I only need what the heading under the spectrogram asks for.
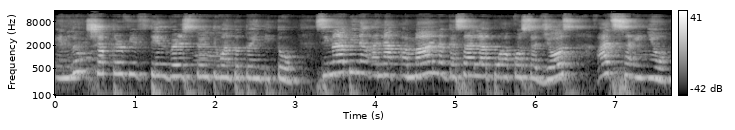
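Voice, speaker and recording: A high-pitched woman at a moderate pace, with noticeable background noise and audible room echo. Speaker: pastor. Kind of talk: sermon. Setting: church. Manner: forceful, blunt way of speaking.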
